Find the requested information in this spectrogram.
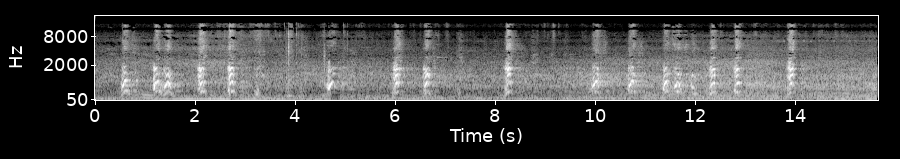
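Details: An 11-month-old German Shepherd puppy patrols a house, giving short sharp barks in irregular bursts of one to three, spaced a second or two apart, over a quiet indoor background.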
